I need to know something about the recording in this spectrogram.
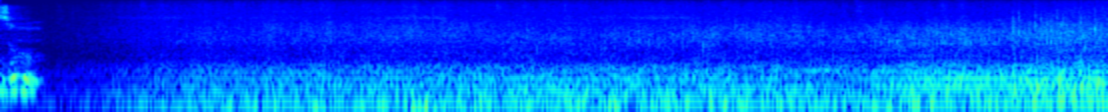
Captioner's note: aircraft Engines ,Gunfire, Flying Sounds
